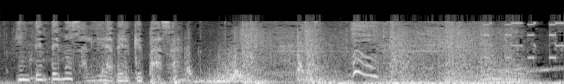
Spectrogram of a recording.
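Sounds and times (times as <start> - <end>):
speech: 0.3 - 5.6
door crashing open with booming thuds and splintering smash: 2.4 - 5.3
rumbling debris: 2.4 - 5.3.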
